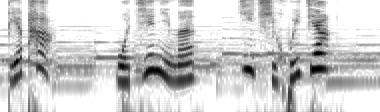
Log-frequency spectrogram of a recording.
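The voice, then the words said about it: Quiet, whispered voice. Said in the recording (Chinese): “小声地说”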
